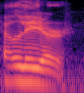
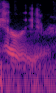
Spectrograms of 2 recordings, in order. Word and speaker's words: Hellier: Hellier. That's how you say it. Thank you, Lee. Hellier.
